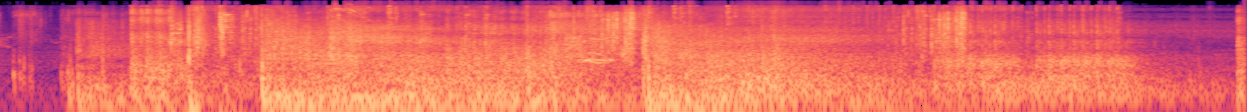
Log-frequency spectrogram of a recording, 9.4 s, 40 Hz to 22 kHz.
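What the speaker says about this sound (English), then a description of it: "I'm throwing a grenade." Grenade blast in Counter-Strike 2 within a loud, sustained burst of gunfire and booming explosions lasting several seconds, with players talking over the chaos.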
